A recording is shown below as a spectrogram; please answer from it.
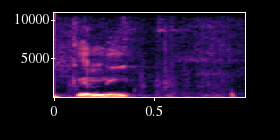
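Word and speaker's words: כלי: Keli Or, Keli, eso se pronuncia así, Keli, que significa vasija, instrumento también, vasija.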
